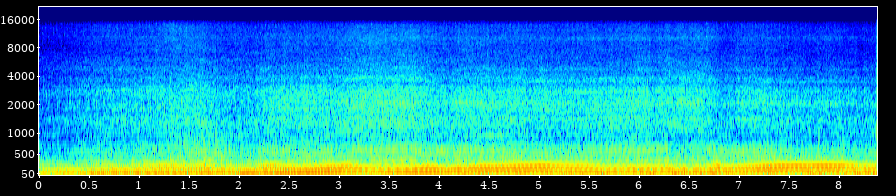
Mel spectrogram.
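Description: Updated Enwix Standard all-terrain vehicle accelerating on its way to asphalt, the loud close engine rising and shifting in pitch over several stepped runs with no talk.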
